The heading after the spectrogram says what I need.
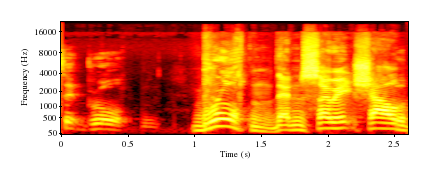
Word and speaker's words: Broughton: We pronounce it Broughton.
